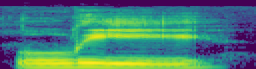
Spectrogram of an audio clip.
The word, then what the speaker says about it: Le: Vietnamese American yeah so the traditional pronunciation of the last name Le is Lay but I'm used to calling myself Lee l-e because growing up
